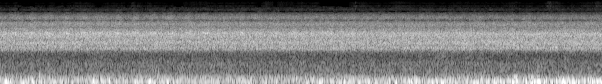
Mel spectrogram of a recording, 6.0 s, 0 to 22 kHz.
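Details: Cicadas calling on an early August morning, 2020, beside the Okawa River near Sakuranomiya Park in Osaka, Japan: a constant high-pitched sizzling drone, level and unchanging, with faint low traffic-like rumble underneath.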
